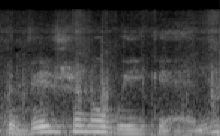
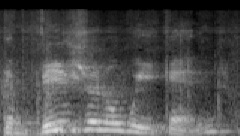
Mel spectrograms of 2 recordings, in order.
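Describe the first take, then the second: First: Said in the usual way. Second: Higher, louder sportscast billing; emphatic announcement. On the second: Real, not acted. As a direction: announce DIVISIONAL WEEKEND with punch. Announces the round, then repeats it.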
